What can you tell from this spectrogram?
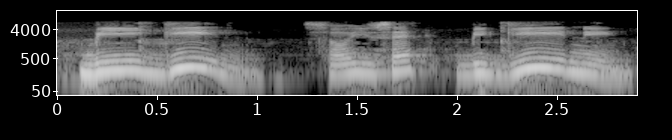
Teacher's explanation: It will become beginning because you stress on the gin.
